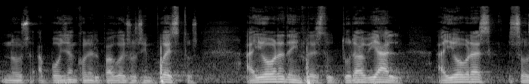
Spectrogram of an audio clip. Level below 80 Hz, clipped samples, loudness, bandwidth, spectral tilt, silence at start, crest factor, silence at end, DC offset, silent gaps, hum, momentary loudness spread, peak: -36 dBFS; under 0.1%; -20 LUFS; 16 kHz; -5 dB/octave; 0 s; 16 dB; 0 s; under 0.1%; none; none; 11 LU; -4 dBFS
